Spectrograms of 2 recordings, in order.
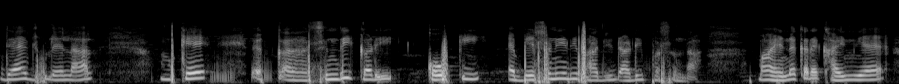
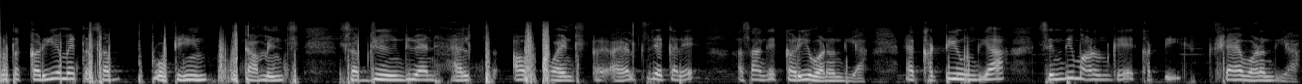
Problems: constant background noise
